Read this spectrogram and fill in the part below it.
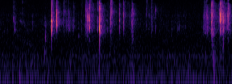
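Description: Crab shells crack and snap close to a microphone.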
